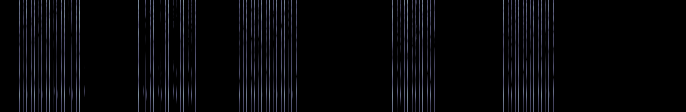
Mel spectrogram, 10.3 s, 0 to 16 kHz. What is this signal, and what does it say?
Pulse dialling, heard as clicks on a phone line, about 9 pulses a second. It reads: 9 8 8 6 7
